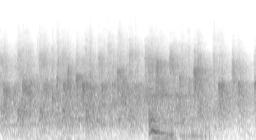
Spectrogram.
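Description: A steady wash of audience applause, many hands clapping in a dense, continuous patter, with a brief voice or cheer rising partway through.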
